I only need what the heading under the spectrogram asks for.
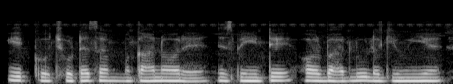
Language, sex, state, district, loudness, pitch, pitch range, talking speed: Hindi, female, Uttar Pradesh, Lalitpur, -15 LUFS, 165 Hz, 160-175 Hz, 170 wpm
